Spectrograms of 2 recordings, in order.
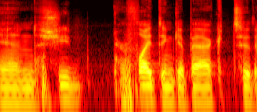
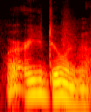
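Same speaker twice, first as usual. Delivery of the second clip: usual speaking voice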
